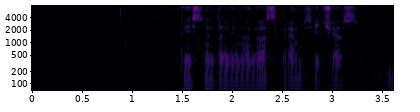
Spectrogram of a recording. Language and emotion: Russian, neutral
